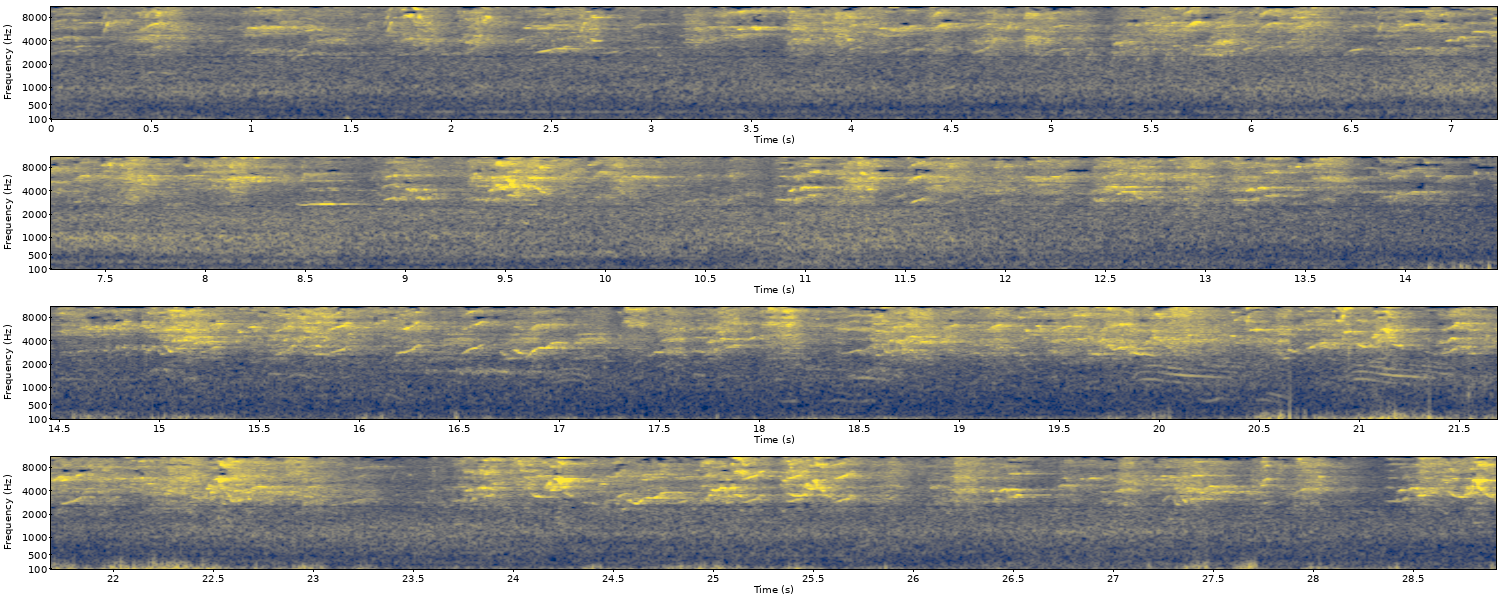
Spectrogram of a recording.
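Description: Small birds chirping and twittering in short, scattered high calls. About halfway through, irregular bursts of low rumble set in and become the loudest sound.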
